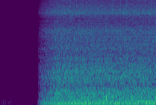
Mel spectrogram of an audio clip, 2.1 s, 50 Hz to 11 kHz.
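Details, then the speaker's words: Nissan Xterra 3.3 just after catalytic converter replacement and O2 sensor install for P0420, first start-up: starts straight into a smooth, steady idle with no ticking or puffing. No exhaust leaks. "right, no leaks. Sounds good. No exhaust leaks."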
